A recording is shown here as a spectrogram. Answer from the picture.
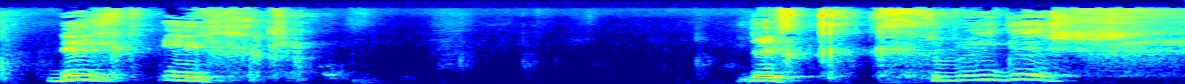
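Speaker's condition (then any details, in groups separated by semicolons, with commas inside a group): Cerebral palsy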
